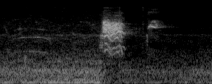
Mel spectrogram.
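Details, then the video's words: Female double-collared seedeater calling to stimulate males: two short, harsh, buzzy notes, a louder one near one second and a fainter, briefer one half a second later, over a low background hum. "fêmea de coleiro quente para esquentar coleiro"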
